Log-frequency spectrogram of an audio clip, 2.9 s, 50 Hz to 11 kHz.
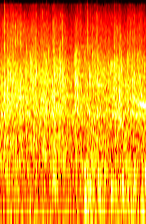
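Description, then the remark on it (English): A baseball crowd cheers and applauds steadily behind batter Wold during a 2-2 count, a dense wash of clapping and voices that stays loud and even for a few seconds with no clear break. “Crowds behind Wold.”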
